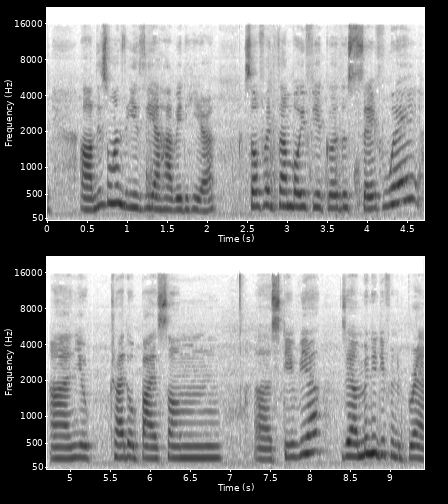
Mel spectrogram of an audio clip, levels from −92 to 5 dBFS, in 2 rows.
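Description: Packets reached the receiver late or more slowly than they were played between 3.99 and 5.39 s, so the jitter buffer kept running dry. That produces repeated stalls (stutter): thirteen short holds where the last sound is stretched to cover the wait, the longest about 39 ms, adding up to roughly 160 ms of concealment, about a tenth of that stretch. Nothing is lost, but the audio drags and hiccups through that section.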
